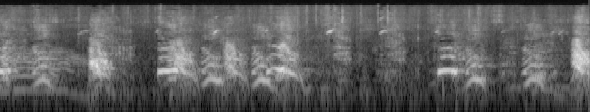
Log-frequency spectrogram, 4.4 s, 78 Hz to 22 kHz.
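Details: At 10½ years old and herding for the first time, Greater Swiss Mountain Dog Sadie lets out dense, overlapping whining yelps and short barks in close clusters, with barely a pause between them.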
